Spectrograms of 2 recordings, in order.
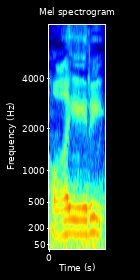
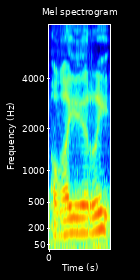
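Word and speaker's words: غير: ഗൈരി എന്ന പദത്തിലെ റായിനെ നേരിയതായ രൂപത്തിൽ അഥവാ ഗൈരി ഇങ്ങനെയാണ് ഉച്ചരിക്കേണ്ടത്. പലരും ഇവിടെ ഗൈറി എന്ന് ഉച്ചരിക്കാറുണ്ട്. അത് ശരിയായ രൂപത്തിലുള്ള ഉച്ചാരണമല്ല, ഗൈരി. മറ്റൊന്ന് അൽ മഗ്ദൂബി എന്ന പദത്തിലെ ലാദിനെയും വലദ്ദാല്ലീൻ എന്ന പദത്തിലെ ലാദിനെയും ലാദായി തന്നെ മൊഴിയണം.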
